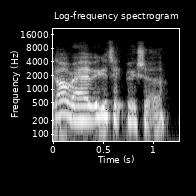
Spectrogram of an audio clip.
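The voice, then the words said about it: Imitates another person's voice. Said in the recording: “My Ken impression needs work.”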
